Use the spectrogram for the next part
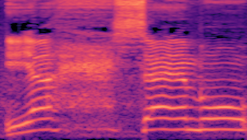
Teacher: ہا نکالیں گے یہاں پہ، ہا ایک دم حلق سے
